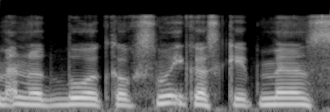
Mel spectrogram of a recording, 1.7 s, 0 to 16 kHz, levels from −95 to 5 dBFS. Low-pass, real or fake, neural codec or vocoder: 9.9 kHz; fake; autoencoder, 22.05 kHz, a latent of 192 numbers a frame, VITS, trained on many speakers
